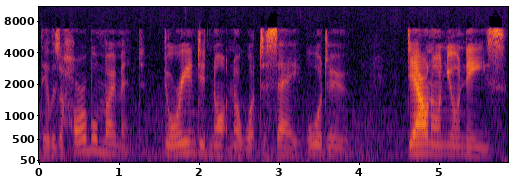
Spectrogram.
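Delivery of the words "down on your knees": menacing, loud, growled delivery. A man threatening another man gives him an order, growled. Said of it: "growled the man".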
